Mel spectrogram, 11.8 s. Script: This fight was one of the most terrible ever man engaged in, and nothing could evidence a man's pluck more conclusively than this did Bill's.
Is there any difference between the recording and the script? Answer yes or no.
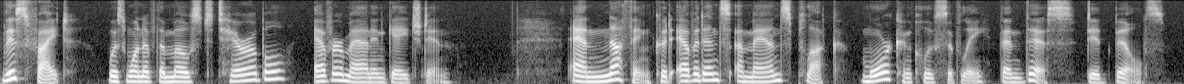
no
